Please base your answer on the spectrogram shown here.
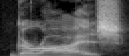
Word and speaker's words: garage: of an unusual story garage garage this is the American English pronunciation with hard G sounds garage I'd park my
